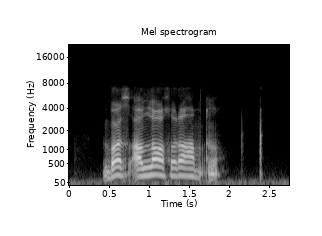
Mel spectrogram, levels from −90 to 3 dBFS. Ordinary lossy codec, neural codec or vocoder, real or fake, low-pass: Opus, 16 kbps; autoencoder, 22.05 kHz, a latent of 192 numbers a frame, VITS, trained on many speakers; fake; 7.2 kHz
